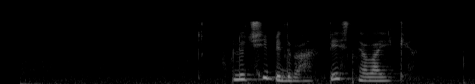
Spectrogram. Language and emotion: Russian, neutral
